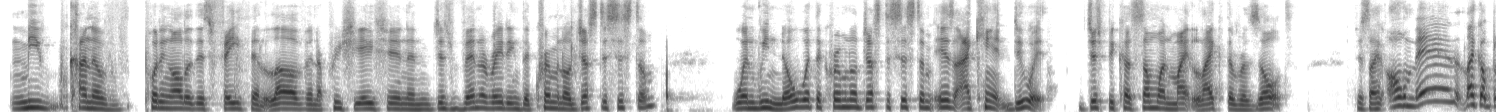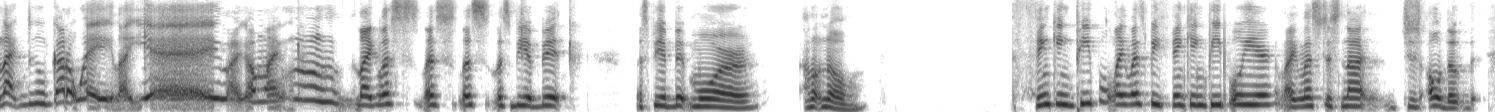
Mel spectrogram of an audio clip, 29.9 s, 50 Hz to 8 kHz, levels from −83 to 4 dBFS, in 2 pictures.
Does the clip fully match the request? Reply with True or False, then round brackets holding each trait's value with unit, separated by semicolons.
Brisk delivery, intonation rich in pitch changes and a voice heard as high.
False (175 wpm; 8.4 semitones; 195 Hz)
